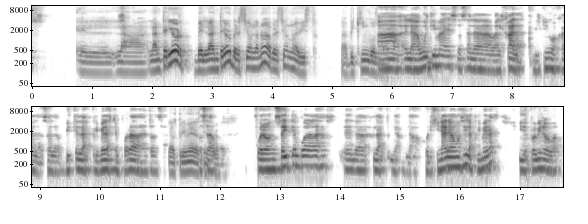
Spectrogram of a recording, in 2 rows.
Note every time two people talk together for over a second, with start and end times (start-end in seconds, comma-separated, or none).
none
